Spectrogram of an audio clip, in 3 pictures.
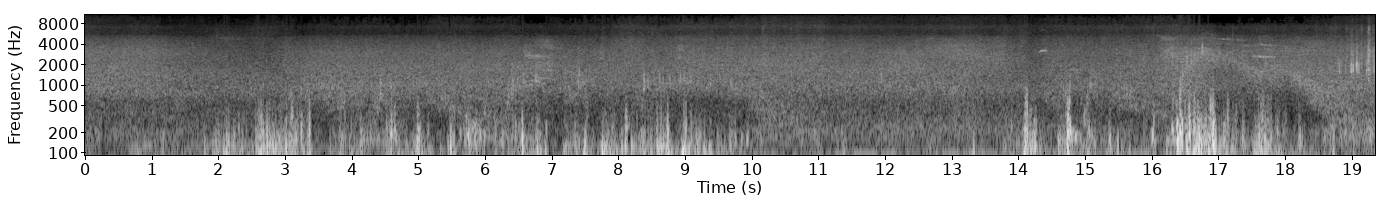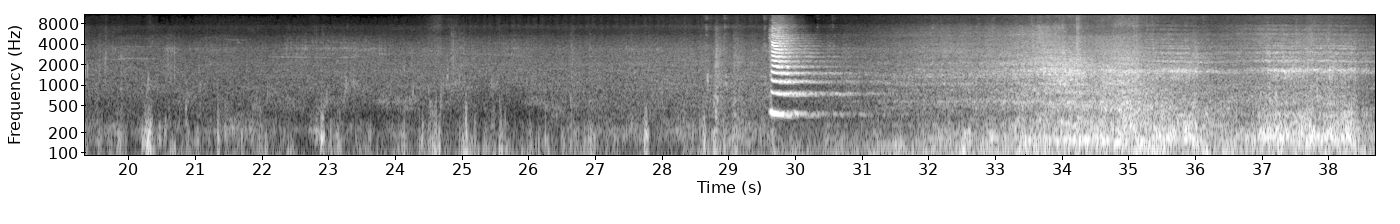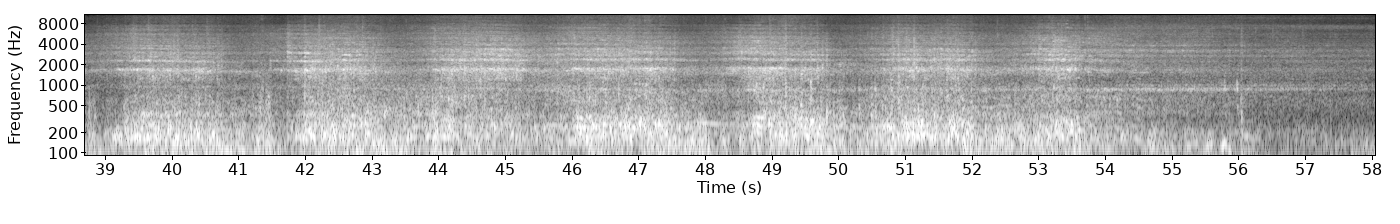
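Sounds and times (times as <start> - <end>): train wheels clattering on rails: 26.6 - 30.7, 32.5 - 56.6
train horn blast: 29.6 - 31.4.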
